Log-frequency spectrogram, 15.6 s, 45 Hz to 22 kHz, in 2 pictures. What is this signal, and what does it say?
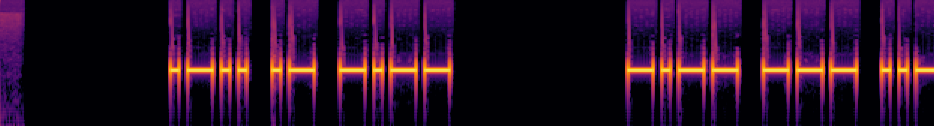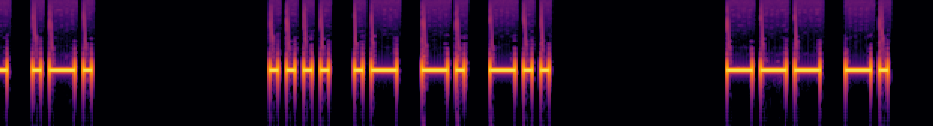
Morse code, heard as a keyed tone, about 17 wpm, 700 Hz. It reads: LAY YOUR HAND ON
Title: 3x Word-Spacing - Sentences from Top 400 Words - 17wpm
